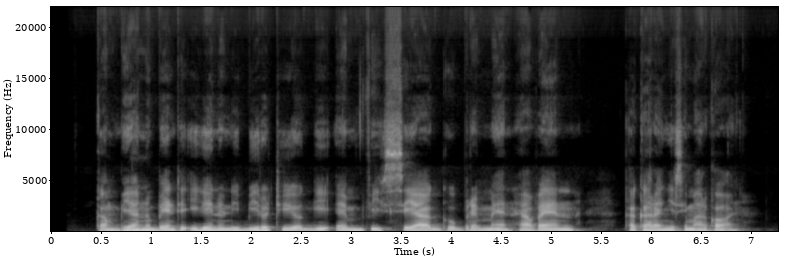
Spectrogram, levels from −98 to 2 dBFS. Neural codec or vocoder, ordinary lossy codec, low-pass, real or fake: vocoder, 44.1 kHz, 128 mel bands every 256 samples, BigVGAN v2; none; none; fake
